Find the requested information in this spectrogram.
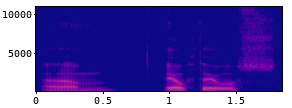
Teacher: And then pitch accent, biggest key is an acute accent on a short syllable means that a short vowel, like say eutheos, so the th is high, but then the os is low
